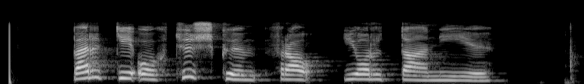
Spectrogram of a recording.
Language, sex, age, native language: Icelandic, male, 17, Icelandic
